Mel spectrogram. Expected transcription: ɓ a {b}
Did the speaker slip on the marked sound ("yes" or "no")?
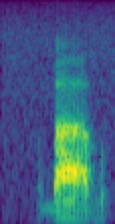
no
